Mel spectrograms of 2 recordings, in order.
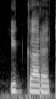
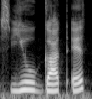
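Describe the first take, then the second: First: The words blend together into one smooth unit. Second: Each word is said separately with clear breaks. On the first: The speaker calls it right. "Usually they said" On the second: The speaker calls it wrong. "They do not say like separately"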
